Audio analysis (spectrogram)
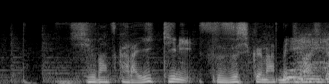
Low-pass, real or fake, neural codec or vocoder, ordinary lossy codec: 7.2 kHz; fake; codec, 16 kHz in and 24 kHz out, 1 kbps, XY-Tokenizer; none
